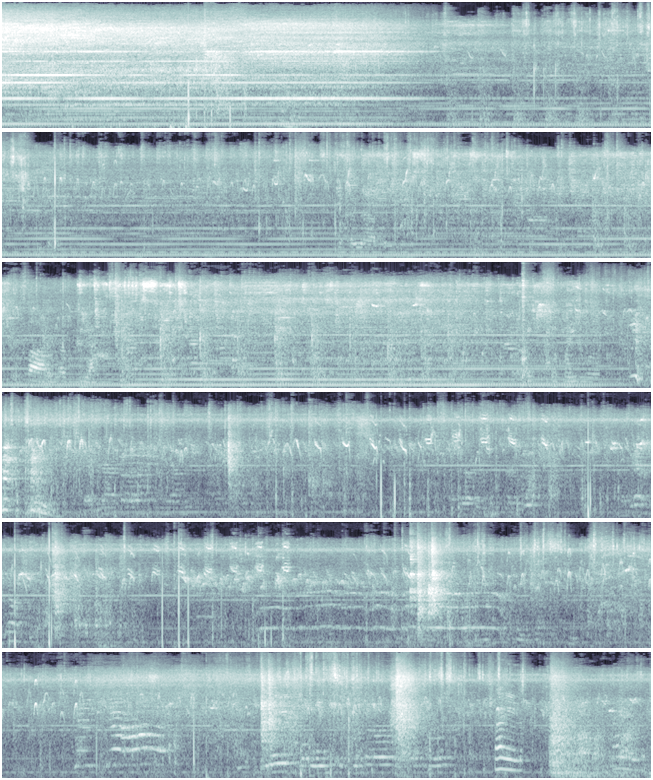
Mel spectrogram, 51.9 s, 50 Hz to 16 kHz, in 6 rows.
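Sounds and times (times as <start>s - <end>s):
sharp knocks: 0.0s - 26.3s
ducklings peeping: 0.0s - 51.9s
steady machine hum: 0.0s - 51.9s.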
